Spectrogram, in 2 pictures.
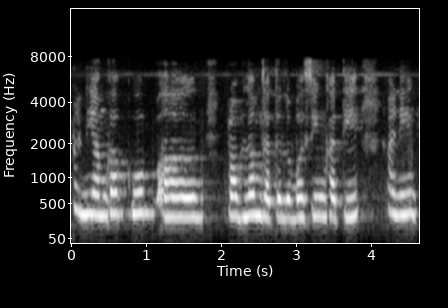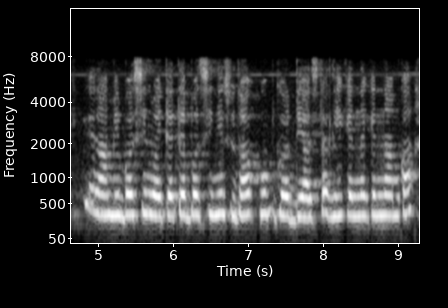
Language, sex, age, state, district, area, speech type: Goan Konkani, female, 18-30, Goa, Pernem, rural, spontaneous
